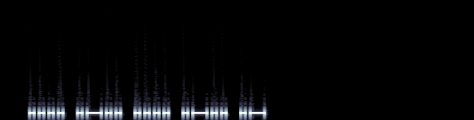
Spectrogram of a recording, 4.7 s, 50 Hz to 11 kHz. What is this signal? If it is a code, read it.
Morse code, heard as a keyed tone, about 25 wpm, 700 Hz. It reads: HLHLA
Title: Code Groups - 5 Letters - 25wpm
